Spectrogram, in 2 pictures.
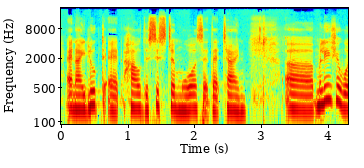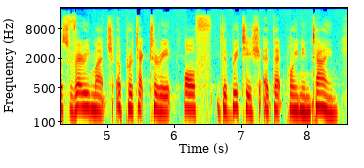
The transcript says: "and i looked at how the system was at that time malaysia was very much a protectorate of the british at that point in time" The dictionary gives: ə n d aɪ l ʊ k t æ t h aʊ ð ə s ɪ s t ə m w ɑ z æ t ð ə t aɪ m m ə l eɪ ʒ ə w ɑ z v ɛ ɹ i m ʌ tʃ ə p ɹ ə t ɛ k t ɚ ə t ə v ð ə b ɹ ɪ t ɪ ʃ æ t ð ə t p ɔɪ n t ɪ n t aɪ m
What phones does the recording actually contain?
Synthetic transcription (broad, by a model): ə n aɪ l ʊ k t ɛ t h aʊ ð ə s ɪ s t ə m w ɑ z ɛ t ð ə t aɪ m m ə l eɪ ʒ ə w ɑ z v ɛ ɹ i m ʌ tʃ ə p ɹ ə t ɛ k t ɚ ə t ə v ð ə b ɹ ɪ t ɪ ʃ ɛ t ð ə t p ɔɪ n t ɪ n t aɪ m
